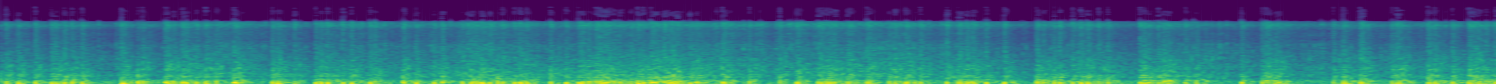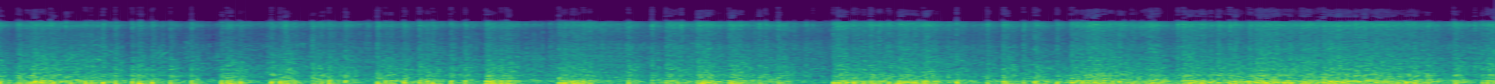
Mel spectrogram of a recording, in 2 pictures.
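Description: Fireworks display going off in a dense, continuous barrage: rapid bangs and crackling so close together that they run into one unbroken noise, with heavier booms underneath.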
